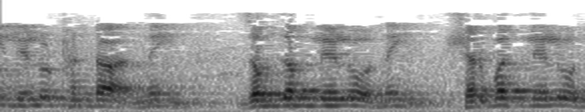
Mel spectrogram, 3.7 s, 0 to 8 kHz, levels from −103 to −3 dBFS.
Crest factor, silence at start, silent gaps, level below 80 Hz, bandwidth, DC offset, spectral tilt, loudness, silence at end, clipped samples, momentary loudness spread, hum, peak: 18 dB; 0 s; none; -62 dBFS; 5.8 kHz; under 0.1%; -10.5 dB/octave; -23 LUFS; 0 s; under 0.1%; 13 LU; none; -6 dBFS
